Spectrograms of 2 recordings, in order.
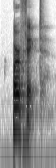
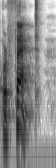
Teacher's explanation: com a tônica no início, perfect, ok? Inclusive, essa daqui é uma palavra que ela pode também ser pronunciada como com a tônica no final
